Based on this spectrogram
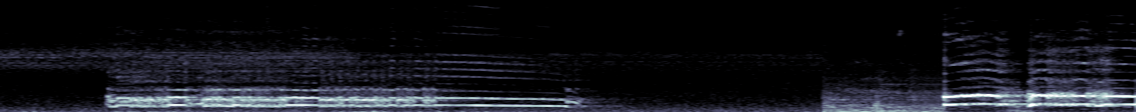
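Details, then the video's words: Rooster crow held steadily for over two seconds and ending in a falling break, followed after a pause by a second loud crow starting. "Diferentes Galos cantando - Galo cantando - Som do galo"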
